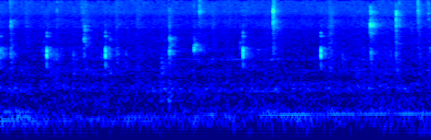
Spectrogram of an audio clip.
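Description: Faint, irregular wet smacks and clicks, a little under two a second, of young macaques chewing mango.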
